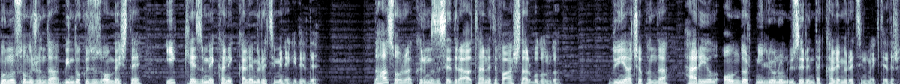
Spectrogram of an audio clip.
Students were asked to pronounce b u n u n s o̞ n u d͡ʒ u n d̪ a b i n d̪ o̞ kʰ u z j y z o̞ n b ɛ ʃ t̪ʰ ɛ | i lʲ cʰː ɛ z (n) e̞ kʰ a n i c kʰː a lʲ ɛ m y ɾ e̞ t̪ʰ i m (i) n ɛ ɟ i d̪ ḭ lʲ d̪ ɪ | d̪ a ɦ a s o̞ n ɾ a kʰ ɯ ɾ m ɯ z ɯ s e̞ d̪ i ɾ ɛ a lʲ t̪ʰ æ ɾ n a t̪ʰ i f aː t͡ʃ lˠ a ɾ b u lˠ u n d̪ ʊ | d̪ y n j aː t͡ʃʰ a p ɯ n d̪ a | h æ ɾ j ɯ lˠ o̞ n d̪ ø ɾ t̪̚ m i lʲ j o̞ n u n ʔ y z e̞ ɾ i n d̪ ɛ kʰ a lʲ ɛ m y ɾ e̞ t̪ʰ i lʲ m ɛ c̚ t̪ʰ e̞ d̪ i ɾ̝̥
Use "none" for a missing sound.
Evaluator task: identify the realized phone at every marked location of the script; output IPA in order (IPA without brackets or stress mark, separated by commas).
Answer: m, i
